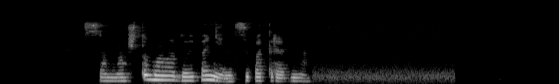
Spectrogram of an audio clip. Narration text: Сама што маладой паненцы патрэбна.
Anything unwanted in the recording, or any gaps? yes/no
no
